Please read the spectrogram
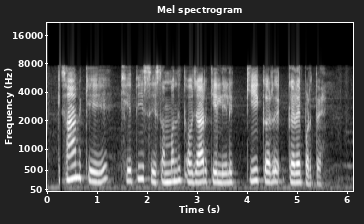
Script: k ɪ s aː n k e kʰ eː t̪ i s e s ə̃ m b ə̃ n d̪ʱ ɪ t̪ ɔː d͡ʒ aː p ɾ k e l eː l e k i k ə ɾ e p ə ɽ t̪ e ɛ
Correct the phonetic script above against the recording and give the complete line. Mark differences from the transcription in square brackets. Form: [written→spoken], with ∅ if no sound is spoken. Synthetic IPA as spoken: k ɪ s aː n k e kʰ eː t̪ i s e s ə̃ m b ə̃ n d̪ʱ ɪ t̪ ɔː d͡ʒ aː [p→∅] ɾ k e l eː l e k i k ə ɾ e p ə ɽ t̪ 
